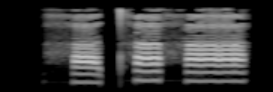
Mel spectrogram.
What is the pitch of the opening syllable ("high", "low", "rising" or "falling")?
low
